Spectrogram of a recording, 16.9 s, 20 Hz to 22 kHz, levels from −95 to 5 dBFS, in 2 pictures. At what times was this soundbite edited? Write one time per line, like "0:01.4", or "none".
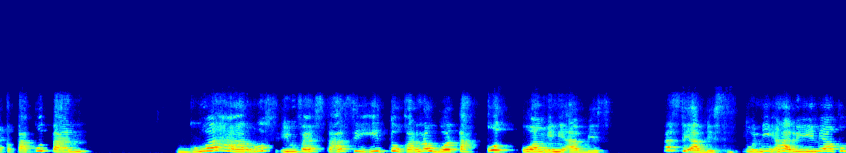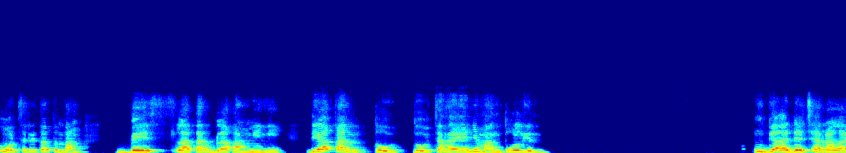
0:07.4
